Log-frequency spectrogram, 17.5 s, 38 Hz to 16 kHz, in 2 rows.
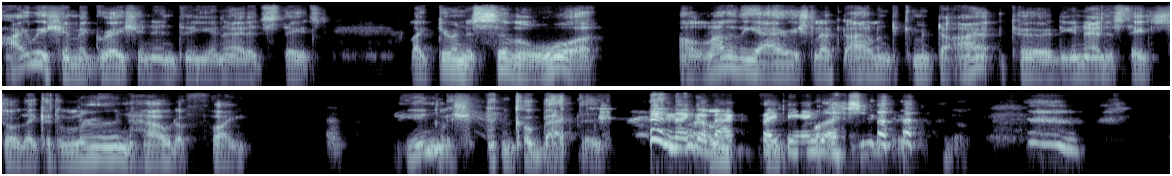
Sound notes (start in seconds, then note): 12.1 chuckle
